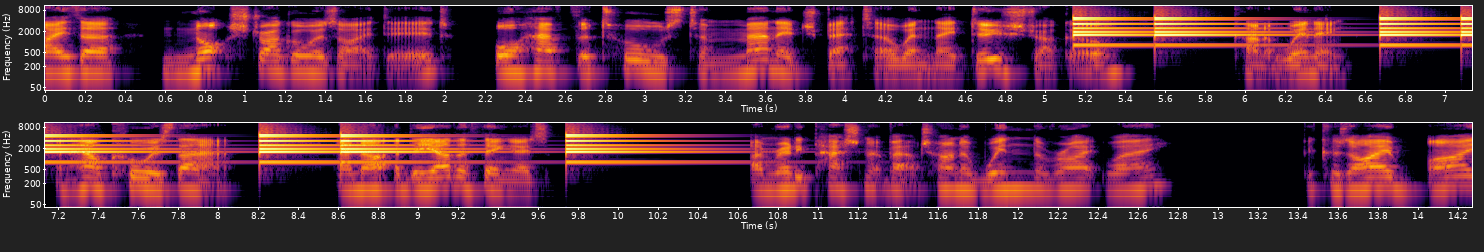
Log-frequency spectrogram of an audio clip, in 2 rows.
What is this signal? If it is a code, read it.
Ship's bell, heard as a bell, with speech in English. 7. Seven half-hours of the watch have passed.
